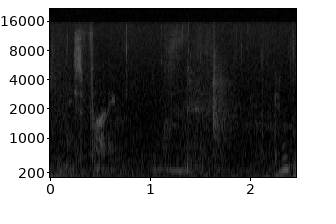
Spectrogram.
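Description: Near silence: low, indistinct murmuring of voices, too faint to make out words.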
